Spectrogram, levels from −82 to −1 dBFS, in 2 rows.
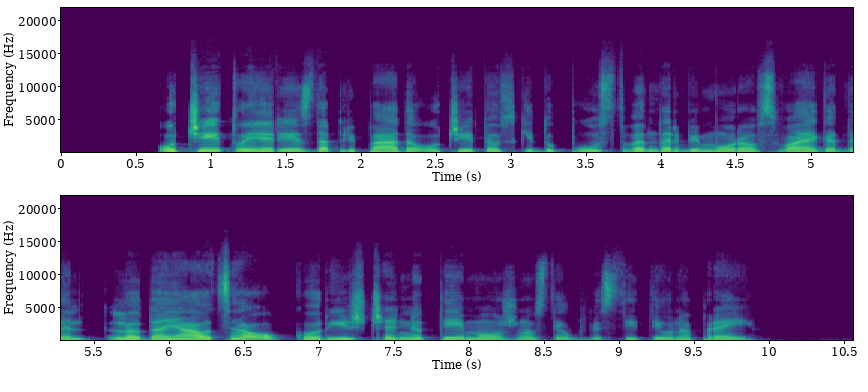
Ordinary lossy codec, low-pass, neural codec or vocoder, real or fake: none; 19.8 kHz; codec, 44.1 kHz, 7.8 kbps, DAC; fake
